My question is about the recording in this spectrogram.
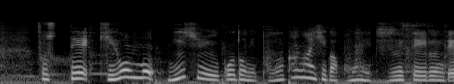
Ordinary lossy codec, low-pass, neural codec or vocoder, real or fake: none; 7.2 kHz; autoencoder, 48 kHz, 32 numbers a frame, DAC-VAE, trained on Japanese speech; fake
